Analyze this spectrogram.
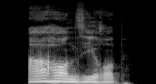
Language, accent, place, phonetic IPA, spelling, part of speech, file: German, Germany, Berlin, [ˈaːhɔʁnˌziːʁʊp], Ahornsirup, noun, De-Ahornsirup.ogg
- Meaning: maple syrup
